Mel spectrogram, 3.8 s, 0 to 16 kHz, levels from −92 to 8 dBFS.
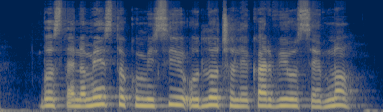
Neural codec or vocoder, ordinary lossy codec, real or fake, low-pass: none; Opus, 24 kbps; real; 14.4 kHz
